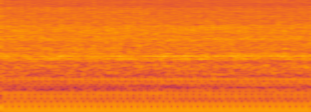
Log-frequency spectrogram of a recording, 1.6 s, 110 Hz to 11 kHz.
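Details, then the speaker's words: AGT Industrial H13R mini excavator idling to warm up after first start following a winter buried in mud with battery left in; steady, even low drone with constant putter and faint fixed whine, no misses or knocks, normal idle. "We're going to let the machine uh idle for a bit to warm up"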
